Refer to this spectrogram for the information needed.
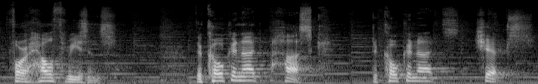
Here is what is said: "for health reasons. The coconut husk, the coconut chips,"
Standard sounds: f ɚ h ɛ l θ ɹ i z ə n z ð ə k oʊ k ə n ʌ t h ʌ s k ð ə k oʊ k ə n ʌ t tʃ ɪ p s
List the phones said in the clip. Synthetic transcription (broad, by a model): f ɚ h ɛ l θ ɹ i z ə n z ð ə k oʊ k ə n ʌ t h ʌ s k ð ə k oʊ k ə n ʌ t tʃ ɪ p s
